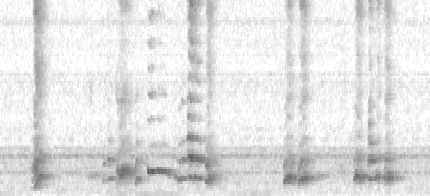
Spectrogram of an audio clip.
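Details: Talking pet parrot voicing short speech-like phrases, some with rising whistled inflections, in bursts roughly a second apart, with a faint low hum in the background.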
